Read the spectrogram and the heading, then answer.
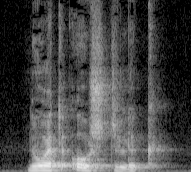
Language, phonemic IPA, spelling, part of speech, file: Dutch, /nortˈostələk/, noordoostelijk, adjective, Nl-noordoostelijk.ogg
- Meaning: northeastern, northeasterly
